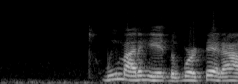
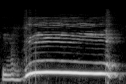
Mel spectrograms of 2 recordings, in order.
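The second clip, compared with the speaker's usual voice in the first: excited whoop; 8 dB louder than usual. Real, not acted. Cheering a guest's wild story.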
